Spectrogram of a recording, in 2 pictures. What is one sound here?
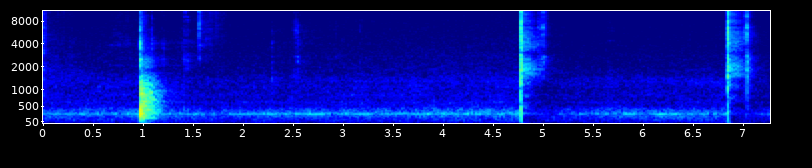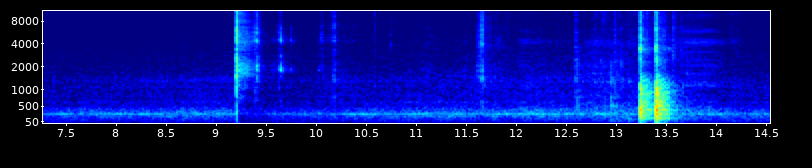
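Small metal pliers click and snap sharply now and then.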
